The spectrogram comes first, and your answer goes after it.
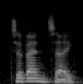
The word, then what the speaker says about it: Twente: It's pronounced Twente.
